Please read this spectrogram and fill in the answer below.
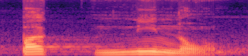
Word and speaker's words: Pagnino: Pero es interesante que el que dividió los versículos, la Biblia en versículos, fue un judío converso llamado Santos Pagnino, así se pronuncia, Pagnino.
